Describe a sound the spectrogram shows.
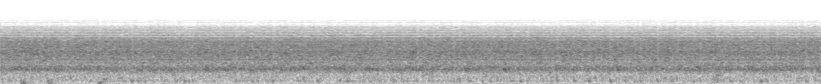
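Radio static hisses steadily from a loudspeaker.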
